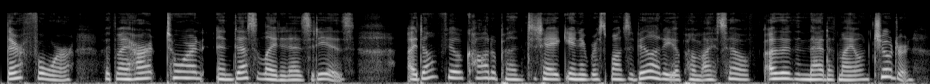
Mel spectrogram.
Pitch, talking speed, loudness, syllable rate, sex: 245 Hz, 180 wpm, -17 LUFS, 5.8 syllables/s, female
